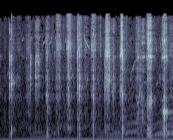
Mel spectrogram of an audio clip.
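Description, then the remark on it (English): A pig, Snorkel in a children's story, grunts and snorts in a rapid series of short, rough bursts, about a dozen in a row with no talking. “Then he came across Snorkel, the pig, and Dozy, the black and white cow.”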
